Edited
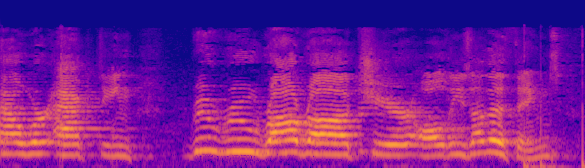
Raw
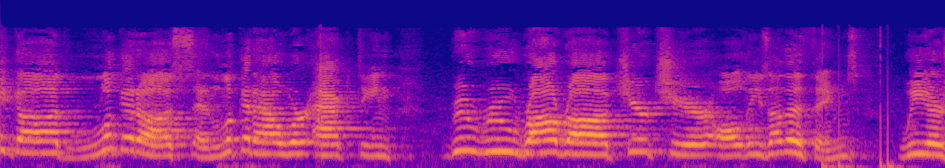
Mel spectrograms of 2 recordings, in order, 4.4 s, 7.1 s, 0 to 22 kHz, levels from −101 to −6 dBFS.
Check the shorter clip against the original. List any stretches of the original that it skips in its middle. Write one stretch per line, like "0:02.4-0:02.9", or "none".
0:04.6-0:04.9

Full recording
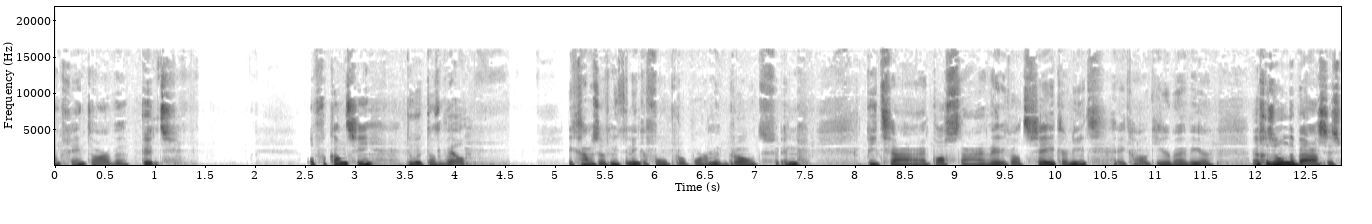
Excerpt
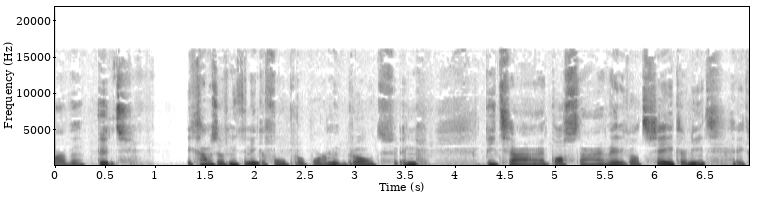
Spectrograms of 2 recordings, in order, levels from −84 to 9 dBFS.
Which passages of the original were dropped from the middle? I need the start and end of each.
0:01.7-0:05.1

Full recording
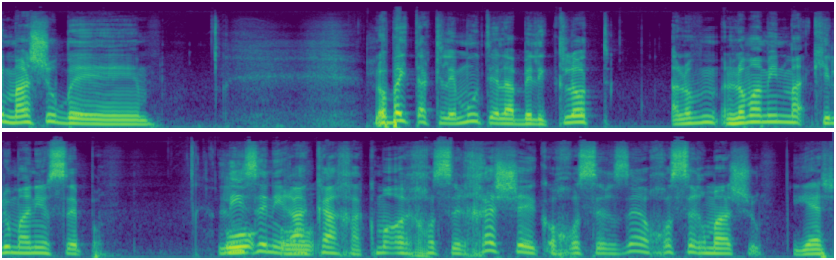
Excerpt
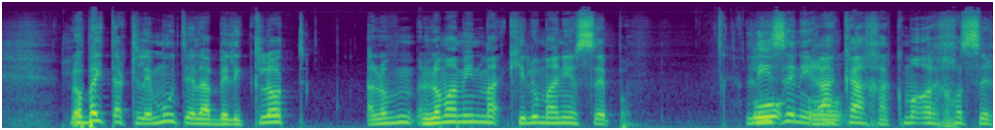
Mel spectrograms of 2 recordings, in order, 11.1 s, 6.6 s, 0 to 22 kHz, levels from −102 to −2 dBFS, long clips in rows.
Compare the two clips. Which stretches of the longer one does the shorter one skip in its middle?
none

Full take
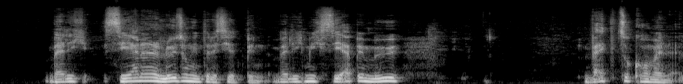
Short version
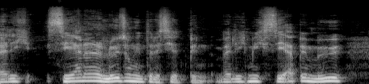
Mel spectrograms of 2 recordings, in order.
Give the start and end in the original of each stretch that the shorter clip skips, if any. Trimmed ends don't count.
none

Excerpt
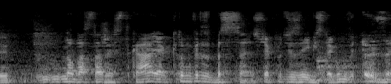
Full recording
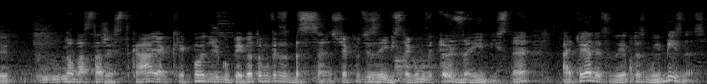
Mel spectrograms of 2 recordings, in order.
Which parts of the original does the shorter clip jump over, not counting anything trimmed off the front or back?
0:01.8-0:02.5

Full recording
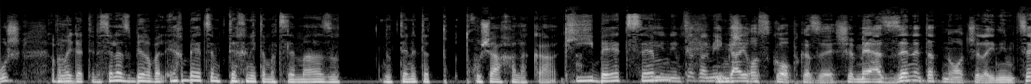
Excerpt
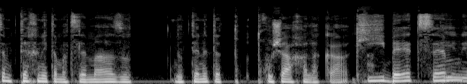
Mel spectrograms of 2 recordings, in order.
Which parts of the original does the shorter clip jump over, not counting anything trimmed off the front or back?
none

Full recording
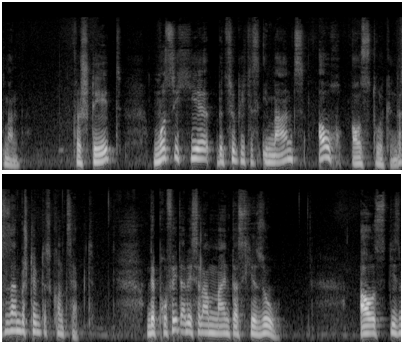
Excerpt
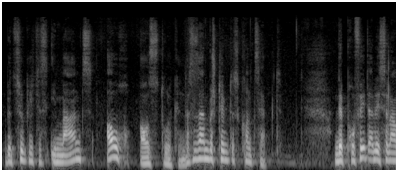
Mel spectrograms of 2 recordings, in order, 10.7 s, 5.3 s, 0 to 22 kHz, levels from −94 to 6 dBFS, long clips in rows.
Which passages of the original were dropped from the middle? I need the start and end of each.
none

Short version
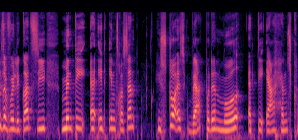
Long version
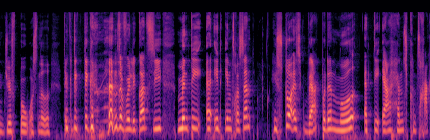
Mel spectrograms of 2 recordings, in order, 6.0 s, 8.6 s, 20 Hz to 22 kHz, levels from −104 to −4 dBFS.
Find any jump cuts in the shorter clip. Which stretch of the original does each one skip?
none

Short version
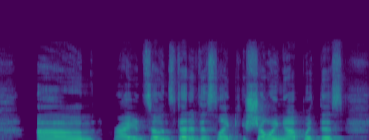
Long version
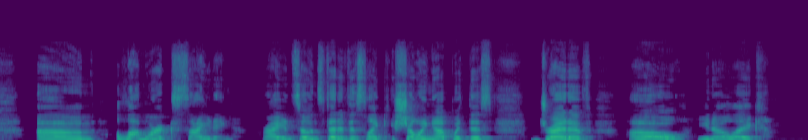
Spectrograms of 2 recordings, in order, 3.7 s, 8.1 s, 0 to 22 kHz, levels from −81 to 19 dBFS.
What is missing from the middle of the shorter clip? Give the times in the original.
0:01.0-0:02.5

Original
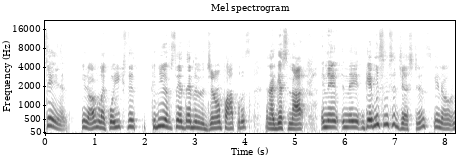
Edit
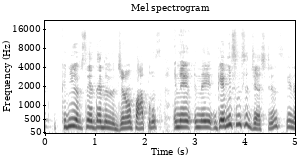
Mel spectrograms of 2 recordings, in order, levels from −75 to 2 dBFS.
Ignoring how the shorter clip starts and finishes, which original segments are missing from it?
0:04.2-0:05.4

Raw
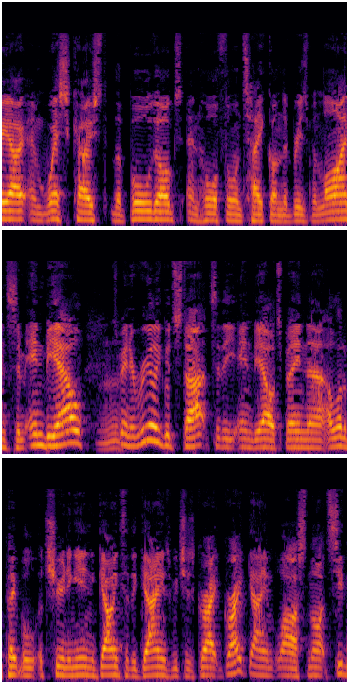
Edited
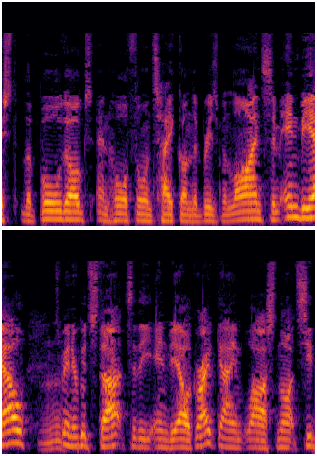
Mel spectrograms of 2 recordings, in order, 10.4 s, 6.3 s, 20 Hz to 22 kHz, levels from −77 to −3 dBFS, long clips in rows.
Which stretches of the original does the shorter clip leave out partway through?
0:04.8-0:05.1
0:06.2-0:09.1

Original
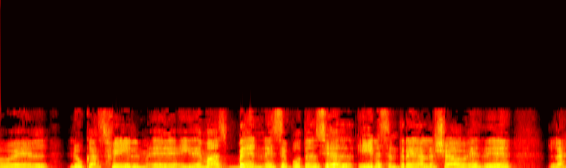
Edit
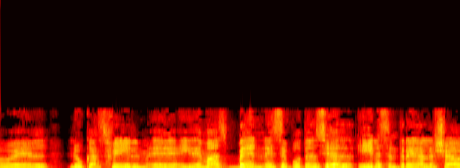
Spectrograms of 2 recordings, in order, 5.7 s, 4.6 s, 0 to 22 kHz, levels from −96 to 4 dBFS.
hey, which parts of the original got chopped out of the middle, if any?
none

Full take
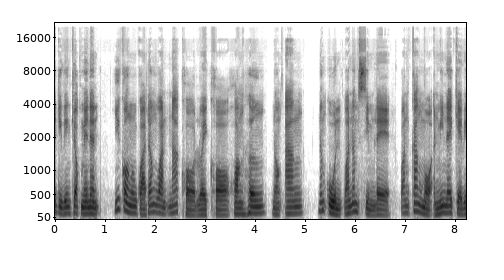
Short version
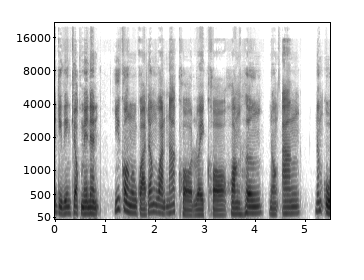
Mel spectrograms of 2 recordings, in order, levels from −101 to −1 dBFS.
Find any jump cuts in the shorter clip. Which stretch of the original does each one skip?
0:02.2-0:02.3

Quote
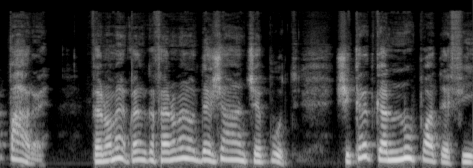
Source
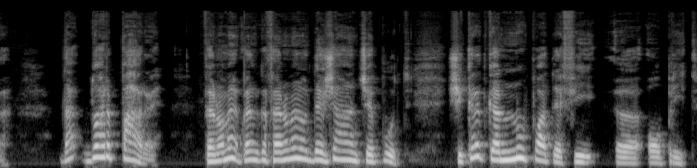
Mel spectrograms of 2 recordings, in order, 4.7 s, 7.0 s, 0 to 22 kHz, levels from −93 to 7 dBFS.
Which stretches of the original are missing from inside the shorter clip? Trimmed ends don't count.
none

